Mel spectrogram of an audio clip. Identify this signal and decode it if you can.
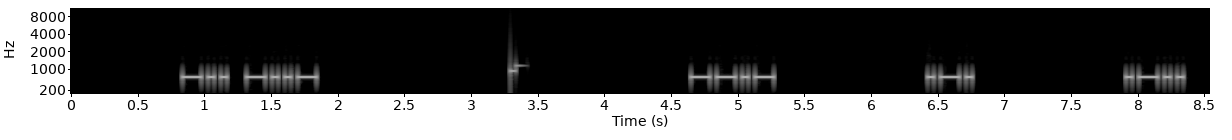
Morse code, heard as a keyed tone, about 25 wpm, spaced as for 9 wpm, 700 Hz. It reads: DX QRL
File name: Top 90 QSO Elements - 8x Character Spacing - 25wpm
